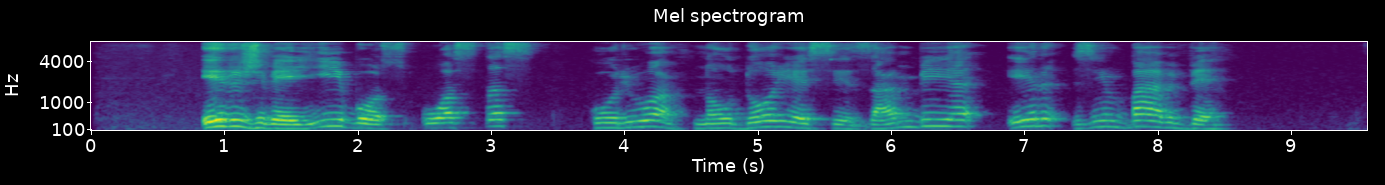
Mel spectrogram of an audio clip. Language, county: Lithuanian, Telšiai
